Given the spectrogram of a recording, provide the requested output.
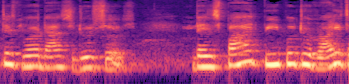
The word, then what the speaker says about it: Rousseau: Philosophers like Voltaire and Rousseau, we pronounce this word as Rousseau, they inspired people to rise against all forms of inequality, injustice and corruption.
